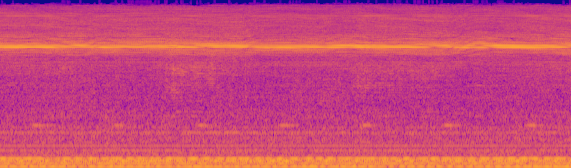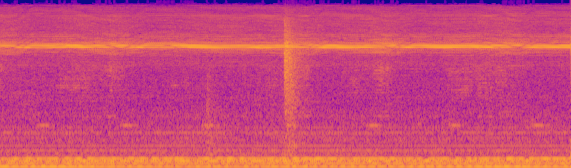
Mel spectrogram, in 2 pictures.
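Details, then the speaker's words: Arthroscopic burr entering from the lateral side of a right shoulder, camera posterior, shaving the acromion during subacromial decompression: loud constant high-pitched whine over a low motor drone. "so the bur's coming in from the lateral side of your shoulder the camera's looking from the"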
